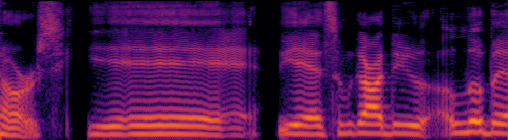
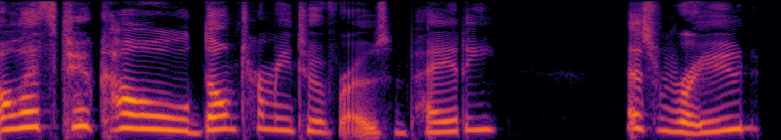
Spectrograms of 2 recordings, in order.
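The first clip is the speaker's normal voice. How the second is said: put-on slow, drawn-out, high-pitched Appalachian accent; 6 semitones higher than usual. Voicing the burger the speaker will eat, answering back in an Appalachian accent. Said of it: "that thing better not talk in an Appalachian accent".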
